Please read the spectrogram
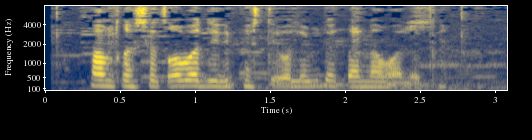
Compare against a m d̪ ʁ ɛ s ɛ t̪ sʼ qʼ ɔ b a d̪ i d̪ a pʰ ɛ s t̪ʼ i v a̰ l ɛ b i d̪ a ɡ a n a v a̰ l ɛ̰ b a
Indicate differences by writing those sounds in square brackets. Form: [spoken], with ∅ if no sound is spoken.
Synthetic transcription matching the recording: a m d̪ ʁ ɛ s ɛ t̪ sʼ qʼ ɔ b a d̪ i d̪ [i] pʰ ɛ s t̪ʼ i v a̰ l ɛ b i d̪ a ɡ a n a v a̰ l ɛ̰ b [i]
